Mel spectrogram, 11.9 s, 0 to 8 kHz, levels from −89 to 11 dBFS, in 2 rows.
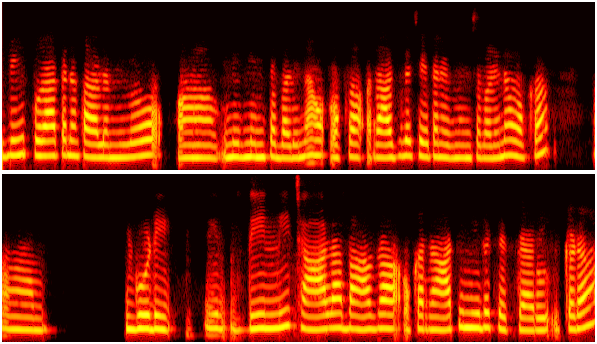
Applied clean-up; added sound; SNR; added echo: neural mask model Resemble Enhance denoiser.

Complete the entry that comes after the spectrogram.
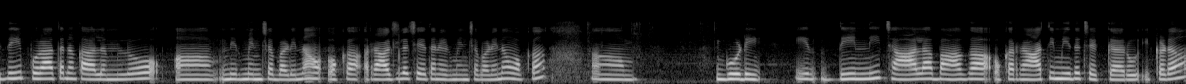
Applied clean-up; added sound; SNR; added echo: none; none; none; none.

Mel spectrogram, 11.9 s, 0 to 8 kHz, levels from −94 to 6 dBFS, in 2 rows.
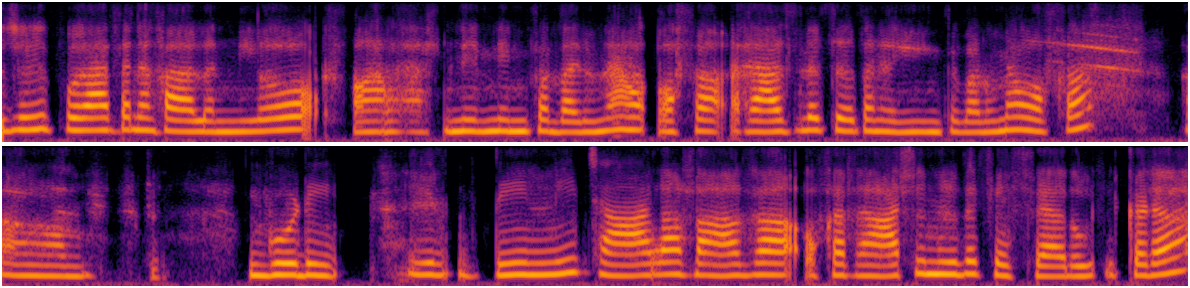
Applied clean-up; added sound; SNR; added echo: neural diffusion model UNIVERSE++.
